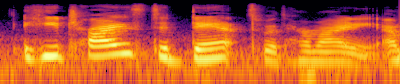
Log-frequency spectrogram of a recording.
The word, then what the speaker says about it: Hermione: And so Hermione's basically teaching Crumb how to say her name. Hermione. He calls her Hermione.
